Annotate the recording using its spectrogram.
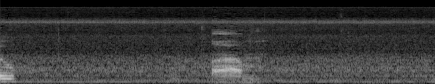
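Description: Steady high-pitched buzz of insects, like a cricket chorus, with a brief spoken syllable about two seconds in.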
